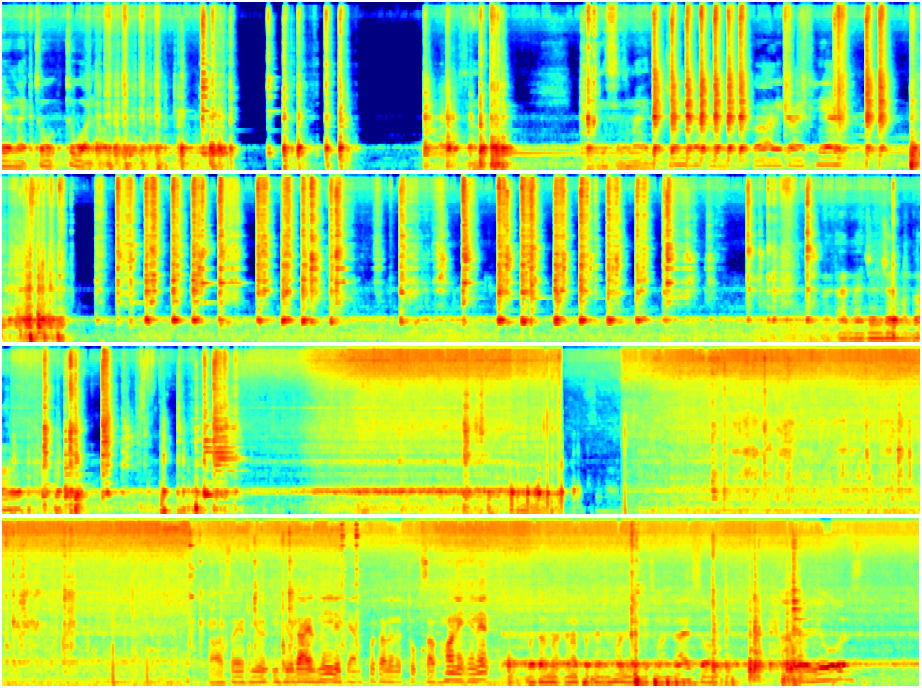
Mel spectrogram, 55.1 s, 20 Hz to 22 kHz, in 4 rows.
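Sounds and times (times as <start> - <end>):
pot sizzling and bubbling: 6.4 - 55.0
metal utensils clinking: 14.2 - 19.2, 28.2 - 31.3, 44.0 - 54.1
utensils scraping metal kitchenware: 15.2 - 26.1, 38.2 - 43.4, 44.0 - 54.0.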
